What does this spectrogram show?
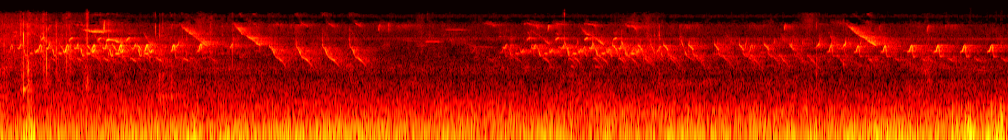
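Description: Wild birds singing, many quick down-slurred whistles and rows of short even-pitched notes, over a steady low rumble. A single sharp knock about half a second in.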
